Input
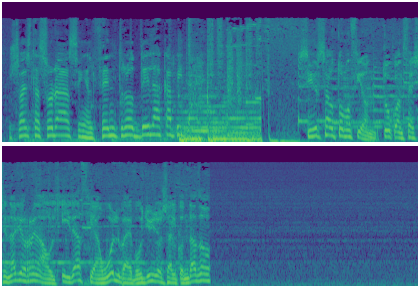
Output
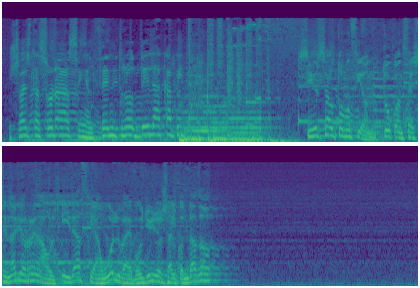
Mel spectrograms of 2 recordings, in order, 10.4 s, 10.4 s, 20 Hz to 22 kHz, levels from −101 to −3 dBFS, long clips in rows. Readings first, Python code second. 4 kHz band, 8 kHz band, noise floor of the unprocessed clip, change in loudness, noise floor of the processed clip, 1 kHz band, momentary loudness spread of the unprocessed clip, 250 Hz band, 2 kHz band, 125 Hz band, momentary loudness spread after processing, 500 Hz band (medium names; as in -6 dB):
-8.0 dB, -8.0 dB, -54 dBFS, -7.0 dB, -61 dBFS, -8.0 dB, 4 LU, -7.0 dB, -8.0 dB, -6.5 dB, 5 LU, -7.5 dB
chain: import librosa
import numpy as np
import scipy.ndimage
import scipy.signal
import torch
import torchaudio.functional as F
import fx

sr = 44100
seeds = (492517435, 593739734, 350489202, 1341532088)

p1 = fx.low_shelf(x, sr, hz=150.0, db=3.5)
p2 = p1 + fx.echo_feedback(p1, sr, ms=123, feedback_pct=41, wet_db=-11.0, dry=0)
y = p2 * 10.0 ** (-8.5 / 20.0)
